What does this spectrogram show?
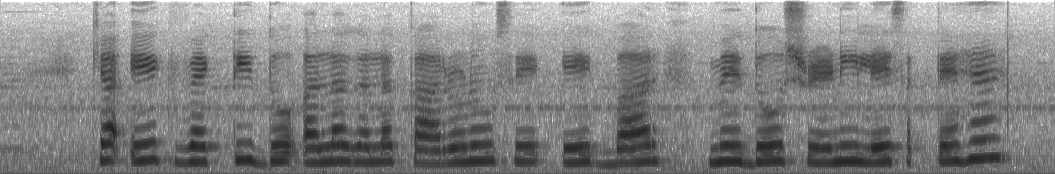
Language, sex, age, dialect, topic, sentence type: Hindi, female, 18-24, Marwari Dhudhari, banking, question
